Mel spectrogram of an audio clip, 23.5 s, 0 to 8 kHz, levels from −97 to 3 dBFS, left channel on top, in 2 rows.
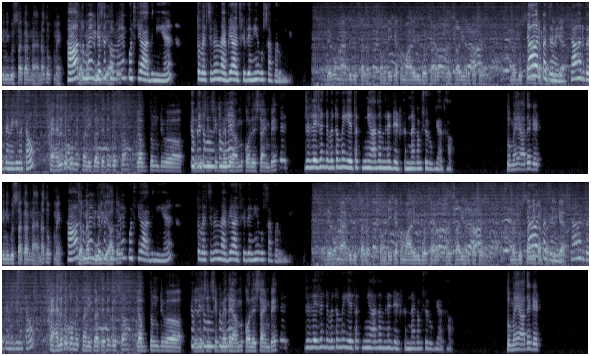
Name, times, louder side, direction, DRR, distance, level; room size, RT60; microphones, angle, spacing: voice 1, 0.0-1.2 1.5-2.4 6.4-9.8 10.2-11.3 12.7-17.3 21.8-22.5, right 2 dB, 20° right, 0.4 m, -36 dB
voice 2, 1.3-3.4 3.9-5.8 10.5-12.4 13.0-13.1 15.5-16.4 17.3-17.4 17.8-20.7, left 6 dB, 75° left, 0.4 m, -31 dB
sound 1, 6.2-14.6, right 1 dB, 75° right, 1.4 m, -41 dB
5.7 x 3.7 x 2.3 m
head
